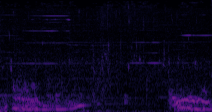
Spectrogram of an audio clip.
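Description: Two low, moaning tones that slide down and back up in pitch, one early and a louder one near the end, with a muffled underwater quality.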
